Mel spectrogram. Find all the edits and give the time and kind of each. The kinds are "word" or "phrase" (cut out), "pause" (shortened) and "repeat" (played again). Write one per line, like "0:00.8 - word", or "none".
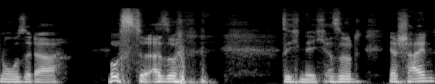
0:01.1 - word
0:02.8 - word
